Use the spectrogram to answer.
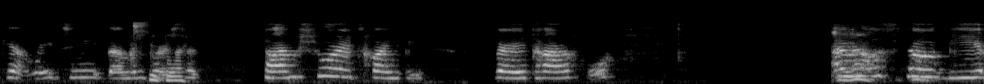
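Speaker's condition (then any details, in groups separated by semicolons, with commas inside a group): Cerebral palsy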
